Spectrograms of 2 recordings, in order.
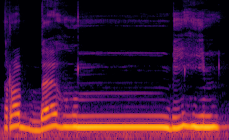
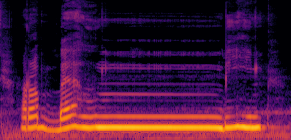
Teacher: mim sukun ketemu dengan huruf ba harokat kasroh. Bacanya didengungkan ya, bukan rabbahum bihim. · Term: ifa syafawi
